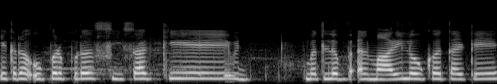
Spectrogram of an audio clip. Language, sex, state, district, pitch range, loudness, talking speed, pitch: Bhojpuri, female, Bihar, Muzaffarpur, 245-270 Hz, -16 LUFS, 110 wpm, 255 Hz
